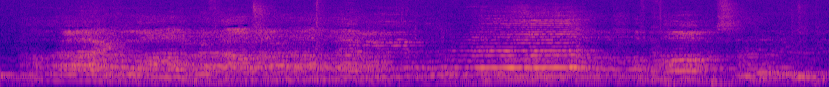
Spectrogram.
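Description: An all-male a cappella group singing in close harmony, with a held note swelling to the loudest point about six seconds in.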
